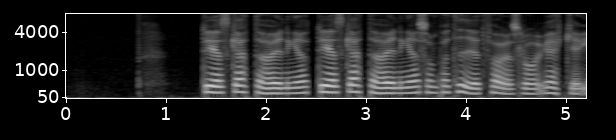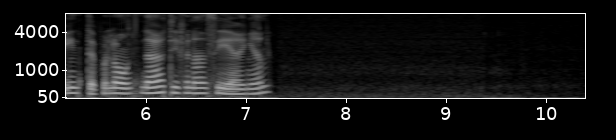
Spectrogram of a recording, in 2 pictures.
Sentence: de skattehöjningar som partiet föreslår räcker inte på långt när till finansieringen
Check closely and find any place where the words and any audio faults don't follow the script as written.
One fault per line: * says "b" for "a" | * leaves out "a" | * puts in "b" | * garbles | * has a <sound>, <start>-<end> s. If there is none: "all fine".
* puts in "de skattehöjningar"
